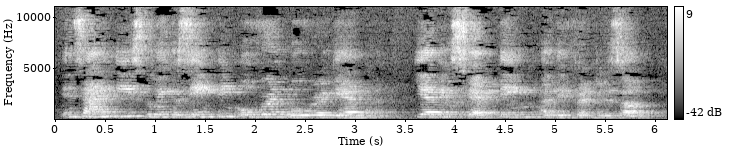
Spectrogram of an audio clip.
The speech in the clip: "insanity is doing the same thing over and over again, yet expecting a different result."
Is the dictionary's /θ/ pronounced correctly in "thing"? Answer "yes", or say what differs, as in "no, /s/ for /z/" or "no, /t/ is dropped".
no, /t/ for /θ/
